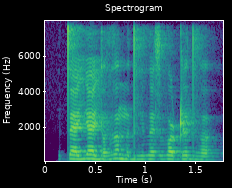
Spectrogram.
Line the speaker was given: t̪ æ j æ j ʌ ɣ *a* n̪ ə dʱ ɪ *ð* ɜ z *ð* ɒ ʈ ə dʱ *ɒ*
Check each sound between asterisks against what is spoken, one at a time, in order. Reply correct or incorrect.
incorrect, correct, incorrect, incorrect

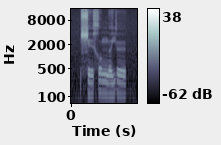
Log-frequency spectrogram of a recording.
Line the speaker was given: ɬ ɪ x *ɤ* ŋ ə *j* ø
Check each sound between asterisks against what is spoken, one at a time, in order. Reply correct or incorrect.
incorrect, correct

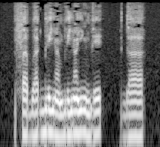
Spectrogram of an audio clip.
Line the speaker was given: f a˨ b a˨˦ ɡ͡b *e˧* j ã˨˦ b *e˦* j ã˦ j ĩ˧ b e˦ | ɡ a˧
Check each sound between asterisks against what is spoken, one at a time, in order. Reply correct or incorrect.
incorrect, incorrect

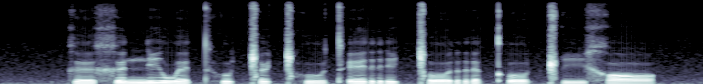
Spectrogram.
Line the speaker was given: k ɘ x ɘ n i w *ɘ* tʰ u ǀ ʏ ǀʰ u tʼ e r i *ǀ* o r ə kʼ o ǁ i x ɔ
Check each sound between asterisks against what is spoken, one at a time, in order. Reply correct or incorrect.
correct, correct

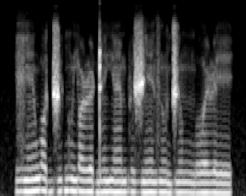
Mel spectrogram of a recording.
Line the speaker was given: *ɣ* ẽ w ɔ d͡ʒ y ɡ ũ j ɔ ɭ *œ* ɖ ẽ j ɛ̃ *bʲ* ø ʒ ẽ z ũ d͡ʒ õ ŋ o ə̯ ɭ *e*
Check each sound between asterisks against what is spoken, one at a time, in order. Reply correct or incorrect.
correct, incorrect, incorrect, correct

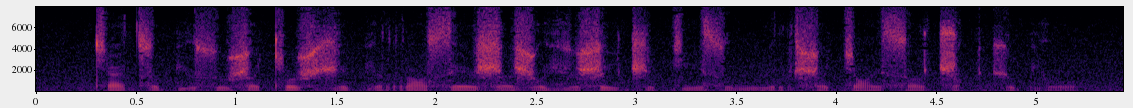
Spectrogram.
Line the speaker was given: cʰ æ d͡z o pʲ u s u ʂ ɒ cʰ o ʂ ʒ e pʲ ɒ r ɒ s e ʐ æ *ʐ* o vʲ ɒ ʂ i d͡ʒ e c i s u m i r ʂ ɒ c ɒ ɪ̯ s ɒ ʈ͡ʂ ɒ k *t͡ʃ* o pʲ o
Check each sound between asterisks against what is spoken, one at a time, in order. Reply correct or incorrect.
correct, correct

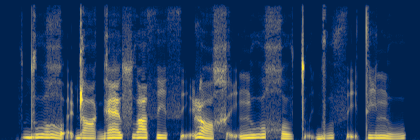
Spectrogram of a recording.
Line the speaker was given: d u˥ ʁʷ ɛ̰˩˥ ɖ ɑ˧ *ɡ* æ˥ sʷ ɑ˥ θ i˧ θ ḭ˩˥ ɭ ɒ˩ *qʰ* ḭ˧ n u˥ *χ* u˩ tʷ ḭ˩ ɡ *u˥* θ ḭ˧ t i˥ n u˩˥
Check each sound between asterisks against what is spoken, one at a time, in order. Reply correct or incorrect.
correct, incorrect, correct, correct

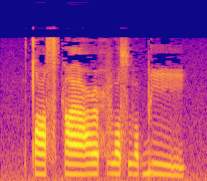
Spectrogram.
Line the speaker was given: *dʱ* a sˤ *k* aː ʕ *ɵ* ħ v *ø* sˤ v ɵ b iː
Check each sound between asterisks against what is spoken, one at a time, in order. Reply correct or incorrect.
incorrect, correct, incorrect, incorrect

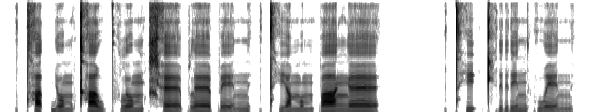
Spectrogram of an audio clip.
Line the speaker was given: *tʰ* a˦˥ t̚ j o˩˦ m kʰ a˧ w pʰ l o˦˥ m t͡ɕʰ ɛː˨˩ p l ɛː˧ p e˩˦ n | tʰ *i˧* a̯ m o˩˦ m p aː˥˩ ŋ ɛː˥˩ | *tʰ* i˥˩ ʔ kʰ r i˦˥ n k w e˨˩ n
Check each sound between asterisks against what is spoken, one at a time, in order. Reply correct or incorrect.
correct, incorrect, correct

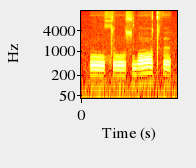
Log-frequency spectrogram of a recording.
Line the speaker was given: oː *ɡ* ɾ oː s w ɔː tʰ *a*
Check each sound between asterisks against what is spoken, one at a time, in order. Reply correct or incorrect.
incorrect, incorrect

